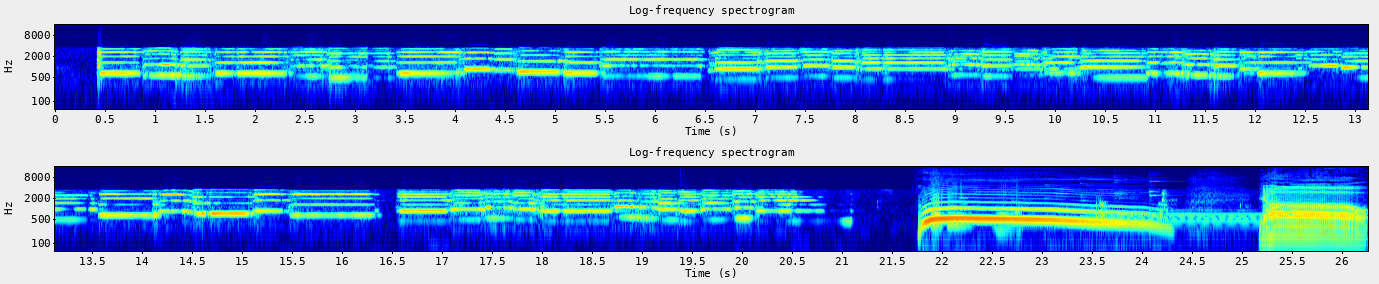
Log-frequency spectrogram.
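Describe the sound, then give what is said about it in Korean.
A young girl plays a violin melody of steady, sustained notes for about twenty seconds, followed by a few brief ringing tones that slide in pitch. No one speaks. “아, 그러면은 삼촌한테 바이올린 연주 조금 들려줄래요?”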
